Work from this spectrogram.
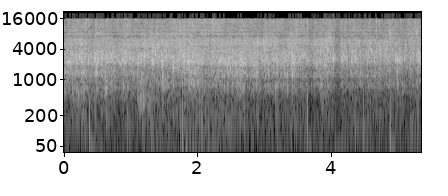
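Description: Chopped tomato sizzling in hot oil with whole cumin, a loud dense hiss that stays constant, with a few faint clicks of utensils and no speech.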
